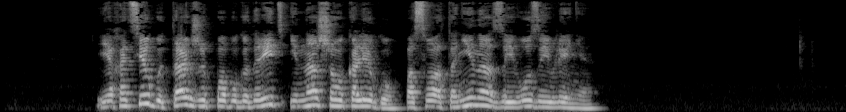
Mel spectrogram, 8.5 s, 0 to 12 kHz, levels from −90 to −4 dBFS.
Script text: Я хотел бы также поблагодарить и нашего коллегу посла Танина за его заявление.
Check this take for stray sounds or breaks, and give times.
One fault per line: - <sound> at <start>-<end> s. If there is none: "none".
none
